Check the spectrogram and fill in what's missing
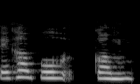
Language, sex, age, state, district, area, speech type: Sindhi, female, 18-30, Gujarat, Surat, urban, spontaneous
